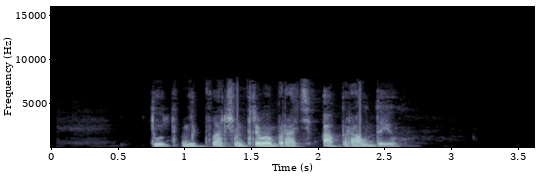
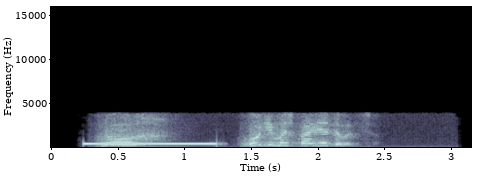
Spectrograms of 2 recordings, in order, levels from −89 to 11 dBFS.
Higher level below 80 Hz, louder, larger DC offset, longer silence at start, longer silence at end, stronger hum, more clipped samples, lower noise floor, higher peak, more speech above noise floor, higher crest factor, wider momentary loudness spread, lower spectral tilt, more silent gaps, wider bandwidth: second, -52 dBFS vs -42 dBFS; second, -19 LUFS vs -9 LUFS; second, under 0.1% vs 1%; first, 0.75 s vs 0.25 s; first, 1 s vs 0.75 s; neither; second, under 0.1% vs 0.6%; first, -74 dBFS vs -45 dBFS; about the same, -2 dBFS vs 0 dBFS; first, 57 dB vs 37 dB; first, 18 dB vs 10 dB; first, 10 LU vs 6 LU; second, -6.5 dB/octave vs -8.5 dB/octave; neither; first, 7.8 kHz vs 4 kHz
